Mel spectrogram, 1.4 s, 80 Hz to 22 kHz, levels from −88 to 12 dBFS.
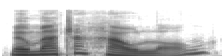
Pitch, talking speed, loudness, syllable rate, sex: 165 Hz, 175 wpm, -17 LUFS, 4.1 syllables/s, male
